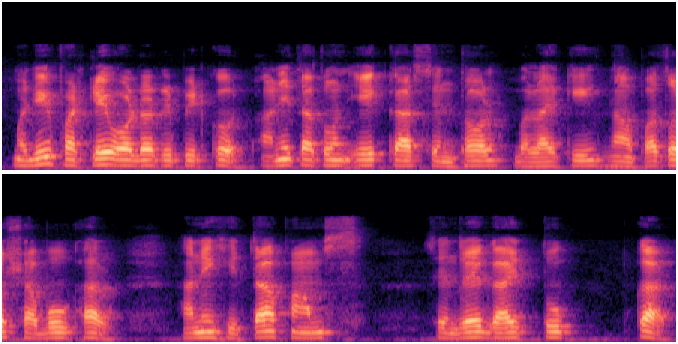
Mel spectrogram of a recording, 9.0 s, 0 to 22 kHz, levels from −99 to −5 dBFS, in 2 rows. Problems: none marked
